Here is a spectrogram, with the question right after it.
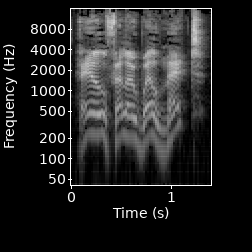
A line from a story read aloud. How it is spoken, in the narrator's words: he boomed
